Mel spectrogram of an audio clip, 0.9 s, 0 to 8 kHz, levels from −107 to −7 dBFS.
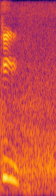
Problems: constant background noise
